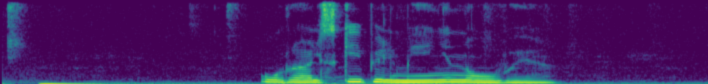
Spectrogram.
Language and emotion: Russian, neutral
